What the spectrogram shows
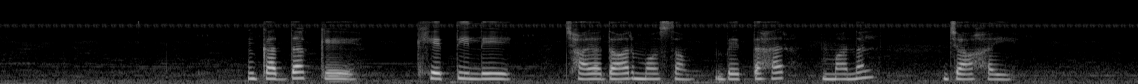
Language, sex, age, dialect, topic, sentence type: Magahi, female, 18-24, Southern, agriculture, statement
